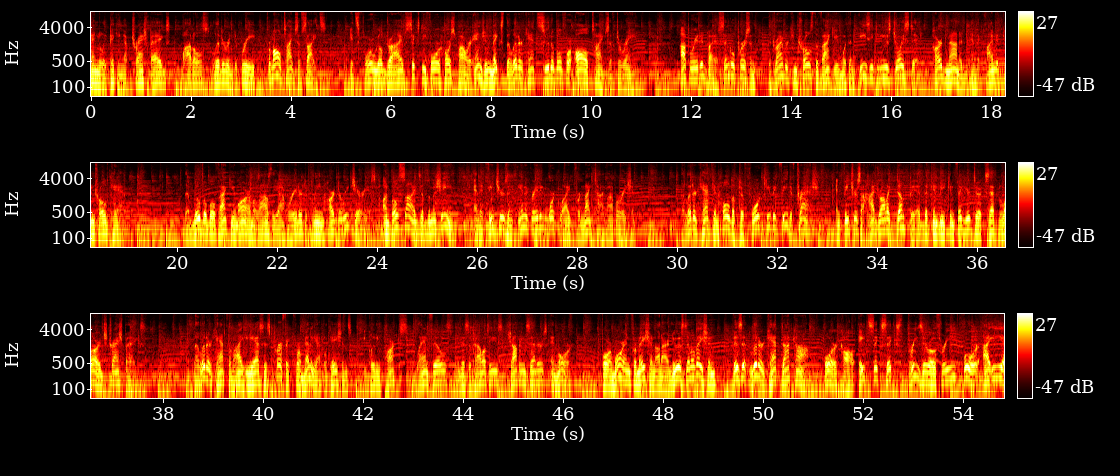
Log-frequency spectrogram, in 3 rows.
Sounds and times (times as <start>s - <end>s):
Speech: 0.0s - 11.0s, 11.8s - 19.1s, 20.1s - 29.2s, 30.0s - 37.7s, 38.6s - 46.2s, 46.8s - 54.8s
Music: 0.0s - 54.8s.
